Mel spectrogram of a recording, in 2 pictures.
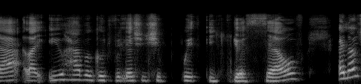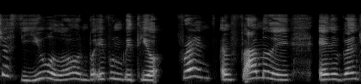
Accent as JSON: {"language": "English", "country": "Nigeria", "also_born_or_lived": "Columbia, South Carolina, United States", "moved": "as an adult", "lives_now": "United States", "said": "I am originally from Nigeria. I came in here to the United States about 6 years ago"}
